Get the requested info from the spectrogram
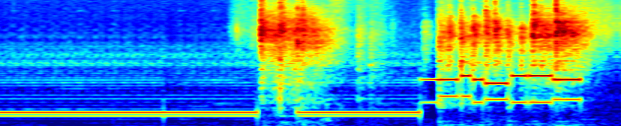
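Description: Landline telephone dial tone, a steady two-note hum with a brief break about two seconds in, then a quick run of about six touch-tone keypad beeps as a number is dialed near the end.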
